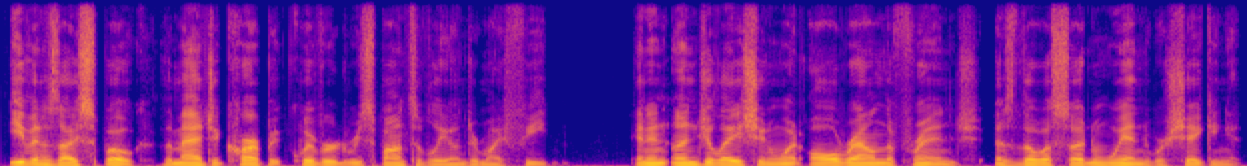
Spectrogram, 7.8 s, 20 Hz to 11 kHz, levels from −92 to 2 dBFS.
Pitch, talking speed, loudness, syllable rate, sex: 120 Hz, 215 wpm, -18 LUFS, 6.5 syllables/s, male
